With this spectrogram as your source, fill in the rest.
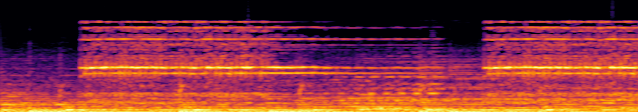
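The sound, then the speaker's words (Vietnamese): A telephone rings in two long bursts of a bright, steady electronic tone separated by a short pause, over a low background hum. “Chuông điện thoại reo vang.”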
